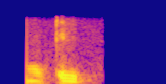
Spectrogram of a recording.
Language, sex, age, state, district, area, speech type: Marathi, male, 18-30, Maharashtra, Washim, urban, conversation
